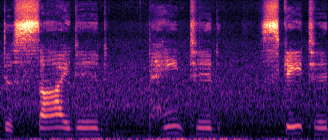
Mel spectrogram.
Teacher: when it ends in t or a D sound like decided painted skated then you do the ID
